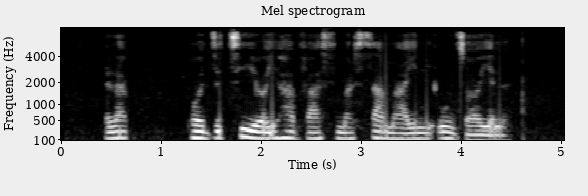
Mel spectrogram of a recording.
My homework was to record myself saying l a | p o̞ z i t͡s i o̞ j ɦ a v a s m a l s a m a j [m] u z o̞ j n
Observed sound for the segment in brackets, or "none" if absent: n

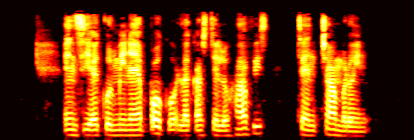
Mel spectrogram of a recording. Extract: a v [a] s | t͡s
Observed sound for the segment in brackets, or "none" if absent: i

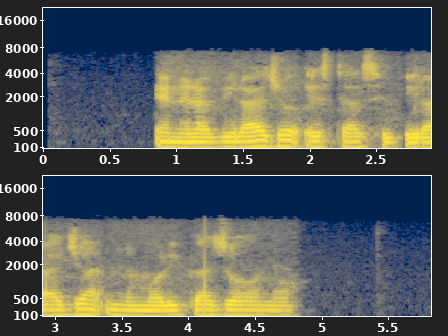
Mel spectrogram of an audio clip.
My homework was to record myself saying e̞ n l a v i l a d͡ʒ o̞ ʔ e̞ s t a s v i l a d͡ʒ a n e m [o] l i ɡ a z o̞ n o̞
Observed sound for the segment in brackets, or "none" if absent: o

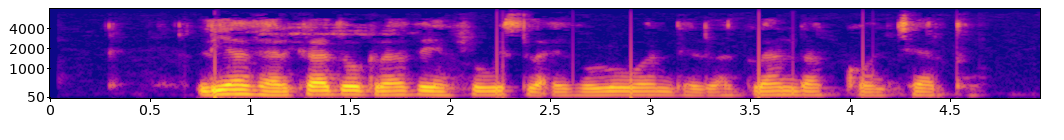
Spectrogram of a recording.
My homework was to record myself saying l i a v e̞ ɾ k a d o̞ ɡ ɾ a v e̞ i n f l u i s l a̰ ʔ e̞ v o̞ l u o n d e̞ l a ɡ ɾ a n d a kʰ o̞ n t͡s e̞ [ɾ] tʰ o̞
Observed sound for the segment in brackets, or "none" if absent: ɾ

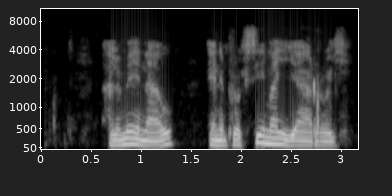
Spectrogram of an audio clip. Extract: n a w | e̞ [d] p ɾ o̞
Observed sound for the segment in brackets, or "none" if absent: n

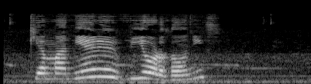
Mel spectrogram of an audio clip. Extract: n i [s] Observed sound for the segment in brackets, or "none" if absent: s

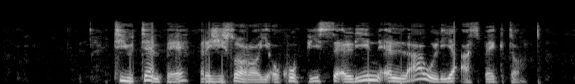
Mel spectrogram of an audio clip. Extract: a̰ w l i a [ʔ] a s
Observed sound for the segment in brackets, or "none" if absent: ʔ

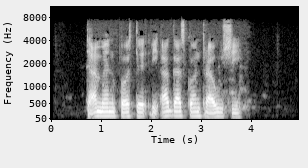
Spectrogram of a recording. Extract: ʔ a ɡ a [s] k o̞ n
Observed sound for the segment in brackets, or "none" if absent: s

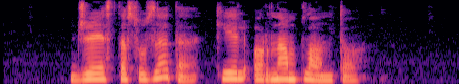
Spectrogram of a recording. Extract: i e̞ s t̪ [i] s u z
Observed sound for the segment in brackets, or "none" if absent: a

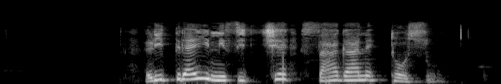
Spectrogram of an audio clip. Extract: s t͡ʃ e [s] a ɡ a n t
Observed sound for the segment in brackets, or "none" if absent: s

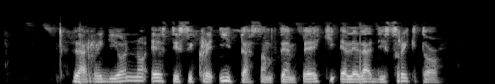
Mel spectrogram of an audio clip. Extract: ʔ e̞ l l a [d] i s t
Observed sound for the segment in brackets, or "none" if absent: d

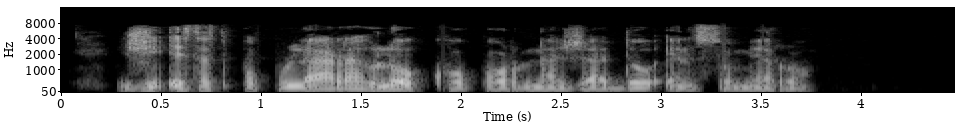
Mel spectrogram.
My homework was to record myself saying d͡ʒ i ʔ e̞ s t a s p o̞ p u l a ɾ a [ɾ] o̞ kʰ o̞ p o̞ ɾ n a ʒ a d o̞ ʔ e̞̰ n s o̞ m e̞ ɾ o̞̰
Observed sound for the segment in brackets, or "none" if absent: l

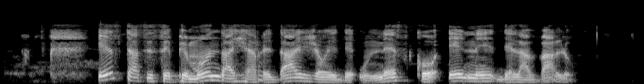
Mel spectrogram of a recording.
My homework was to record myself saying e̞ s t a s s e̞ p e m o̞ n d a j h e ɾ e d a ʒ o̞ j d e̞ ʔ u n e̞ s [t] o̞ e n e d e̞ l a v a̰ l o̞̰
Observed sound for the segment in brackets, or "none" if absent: k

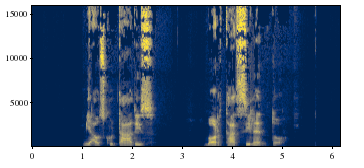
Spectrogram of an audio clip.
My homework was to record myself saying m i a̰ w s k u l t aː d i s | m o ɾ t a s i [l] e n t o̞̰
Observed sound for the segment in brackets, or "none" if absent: l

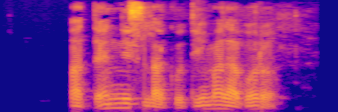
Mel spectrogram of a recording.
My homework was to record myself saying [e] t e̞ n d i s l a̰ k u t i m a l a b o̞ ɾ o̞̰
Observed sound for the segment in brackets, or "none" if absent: a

